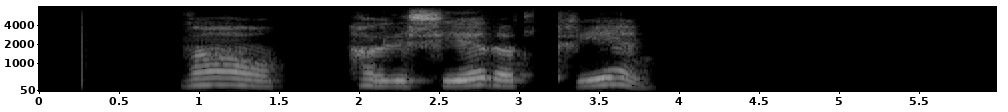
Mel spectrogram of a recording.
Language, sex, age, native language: Icelandic, female, 50-59, Icelandic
